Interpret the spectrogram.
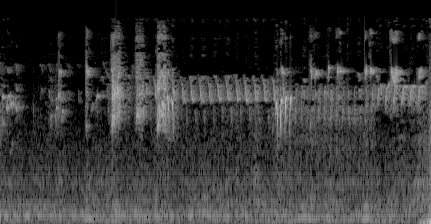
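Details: Canary singing to stimulate and prepare females: a long high-pitched stretch of rolled trills and whistled notes broken by sharp clicking chips, with a low thump at the very end.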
